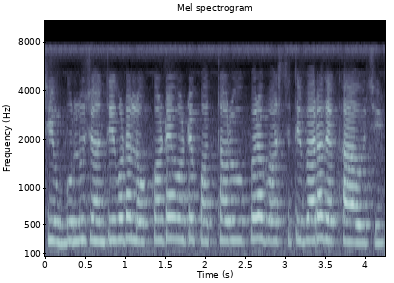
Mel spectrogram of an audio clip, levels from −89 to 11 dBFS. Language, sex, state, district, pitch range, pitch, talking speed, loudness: Odia, female, Odisha, Nuapada, 275-290 Hz, 280 Hz, 125 wpm, -15 LUFS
